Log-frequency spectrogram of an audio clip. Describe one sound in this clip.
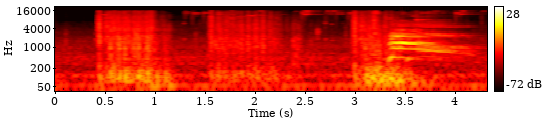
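Gunshots fire in short, sharp bursts.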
